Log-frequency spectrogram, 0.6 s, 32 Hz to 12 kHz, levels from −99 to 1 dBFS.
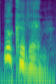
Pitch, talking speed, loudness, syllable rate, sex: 120 Hz, 285 wpm, -17 LUFS, 5.9 syllables/s, male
